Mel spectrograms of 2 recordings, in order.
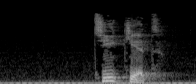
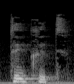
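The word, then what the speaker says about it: ticket: делаете 2 грандиозные ошибки это слово по-английски на самом деле звучит так короткая ой то есть и и 2 безударный слог редуцируется и никогда не произносится как и тикет то есть слово на самом деле звучит так тыкать тыкать даже в этом простом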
